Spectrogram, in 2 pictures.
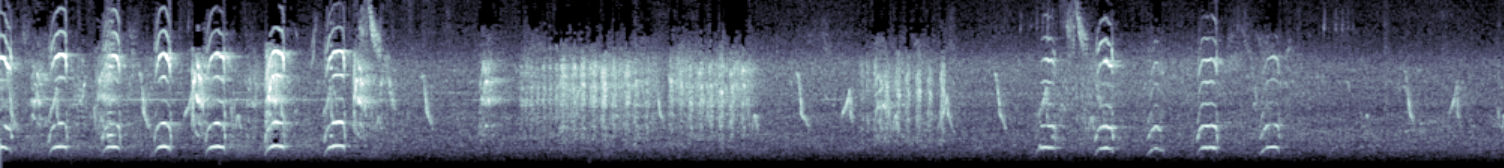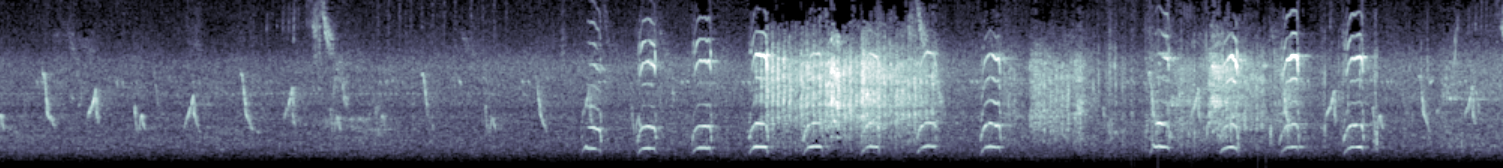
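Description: Birds calling: runs of short, clipped notes repeated several times a second, stopping and starting through the whole stretch. A high, rasping hiss comes in about five seconds in and again a little past the twenty-second mark.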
